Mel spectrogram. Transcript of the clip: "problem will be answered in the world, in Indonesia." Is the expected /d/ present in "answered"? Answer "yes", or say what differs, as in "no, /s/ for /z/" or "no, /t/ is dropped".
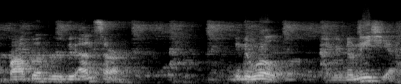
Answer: no, /d/ is dropped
